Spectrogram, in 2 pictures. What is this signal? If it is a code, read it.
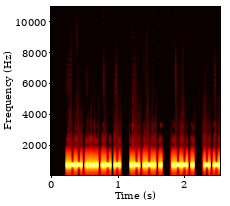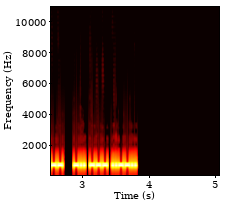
Morse code, heard as a keyed tone, about 50 wpm, 700 Hz. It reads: WHAT ARE WE TO DO?
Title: Sentences from Top 100 Words 50wpm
